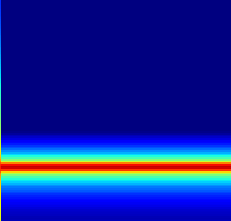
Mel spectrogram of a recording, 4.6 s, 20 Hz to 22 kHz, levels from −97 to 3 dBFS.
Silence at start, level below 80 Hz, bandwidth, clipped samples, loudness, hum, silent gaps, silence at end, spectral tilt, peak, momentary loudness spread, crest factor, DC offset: 0 s; under -90 dBFS; 1.1 kHz; under 0.1%; -6 LUFS; none; none; 0 s; 8.5 dB/octave; -2 dBFS; 0 LU; 4 dB; under 0.1%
